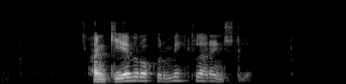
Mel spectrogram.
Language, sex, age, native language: Icelandic, male, 40-49, Icelandic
